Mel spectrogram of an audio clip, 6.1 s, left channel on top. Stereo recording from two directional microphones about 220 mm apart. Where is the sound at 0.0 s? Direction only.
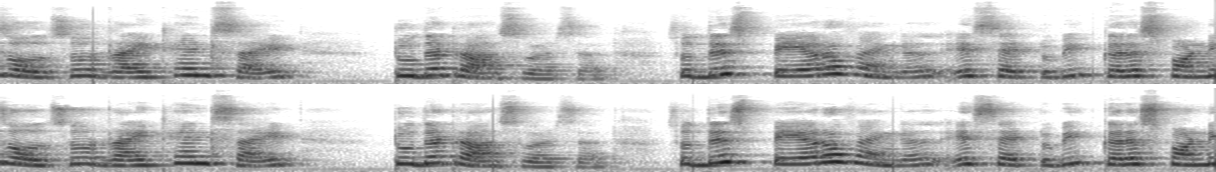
40° right (ahead or behind).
